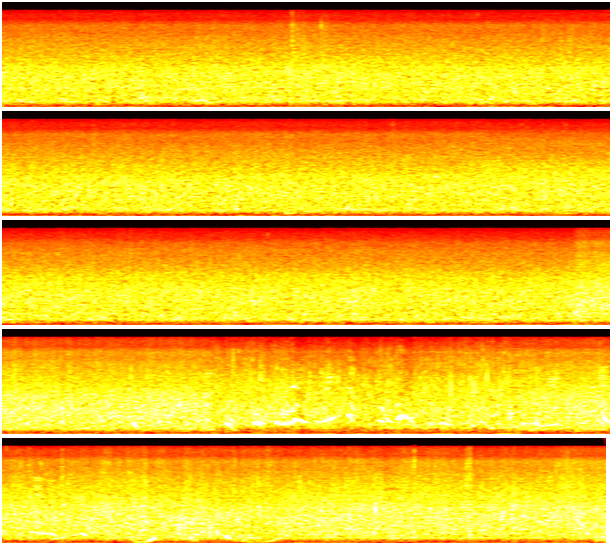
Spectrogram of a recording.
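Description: A shallow stream rushes and splashes over rocks.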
